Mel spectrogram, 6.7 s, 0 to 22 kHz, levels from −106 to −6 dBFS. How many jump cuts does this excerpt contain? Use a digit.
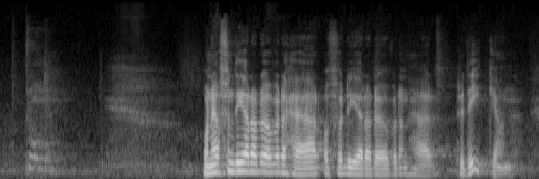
0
